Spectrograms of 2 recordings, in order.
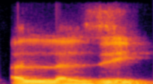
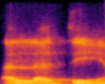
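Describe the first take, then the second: First: The middle consonant flows out as a continuous sound. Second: The middle consonant is a short, sharp stop. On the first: The speaker calls it right. "Tapi kalau zal ... sifatnya rikhwah, ... mengalir ketika diucapkan" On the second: The speaker calls it wrong. "Kalau dal"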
